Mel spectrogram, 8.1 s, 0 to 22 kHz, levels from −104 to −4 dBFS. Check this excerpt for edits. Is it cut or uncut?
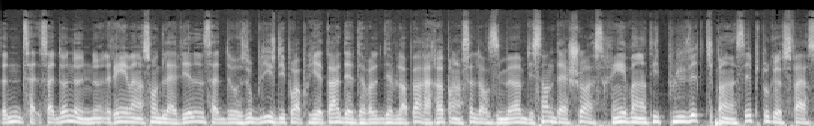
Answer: uncut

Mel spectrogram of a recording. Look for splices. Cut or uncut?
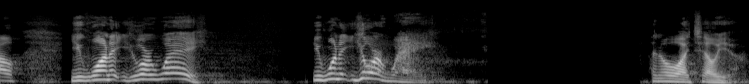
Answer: cut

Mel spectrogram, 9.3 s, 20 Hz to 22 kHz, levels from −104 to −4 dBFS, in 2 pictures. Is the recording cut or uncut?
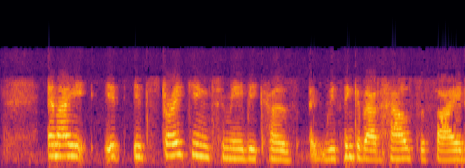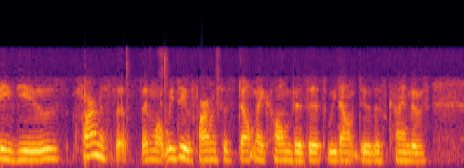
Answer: uncut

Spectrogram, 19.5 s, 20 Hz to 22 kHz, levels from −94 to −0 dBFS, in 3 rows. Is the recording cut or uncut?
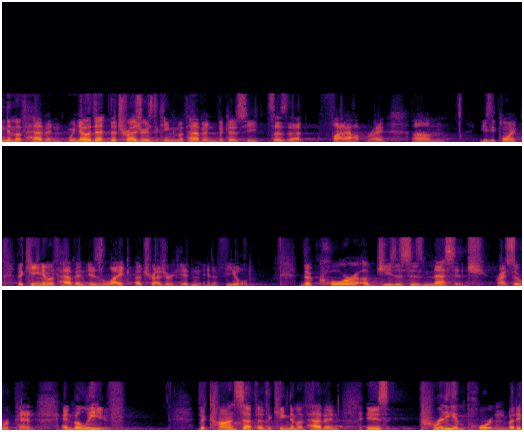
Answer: cut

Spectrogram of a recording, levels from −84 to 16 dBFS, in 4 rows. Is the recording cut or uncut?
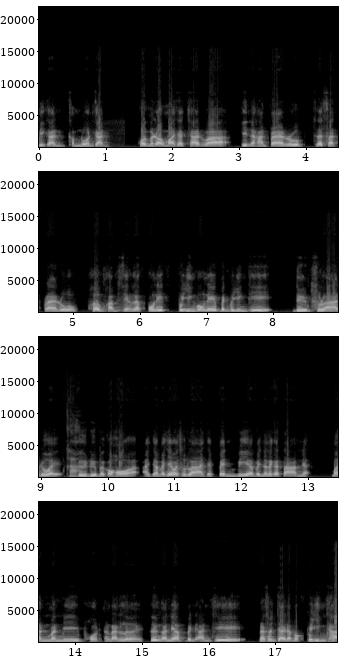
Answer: uncut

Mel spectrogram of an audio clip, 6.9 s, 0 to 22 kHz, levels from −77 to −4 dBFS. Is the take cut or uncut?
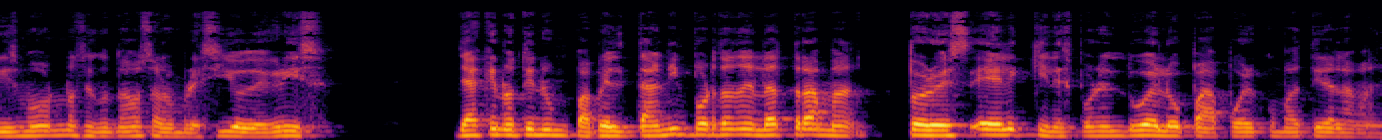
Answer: cut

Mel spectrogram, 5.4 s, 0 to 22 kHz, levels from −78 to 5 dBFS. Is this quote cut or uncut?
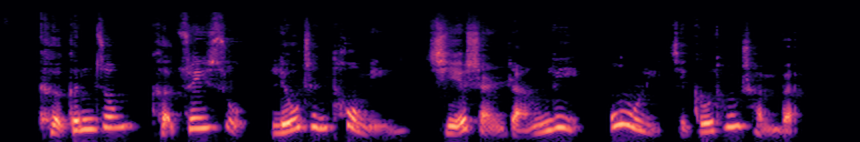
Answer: uncut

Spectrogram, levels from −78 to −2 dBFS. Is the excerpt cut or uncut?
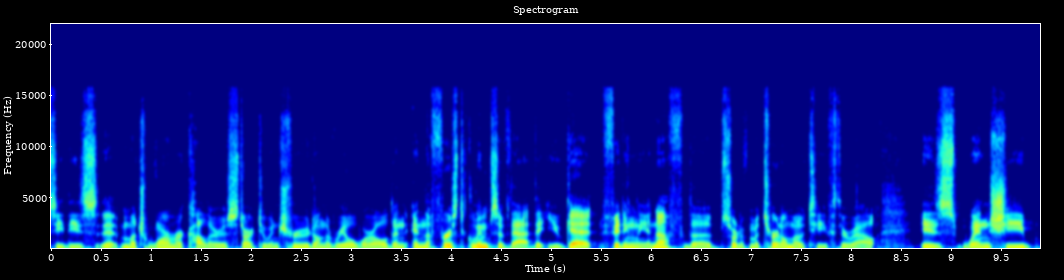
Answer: cut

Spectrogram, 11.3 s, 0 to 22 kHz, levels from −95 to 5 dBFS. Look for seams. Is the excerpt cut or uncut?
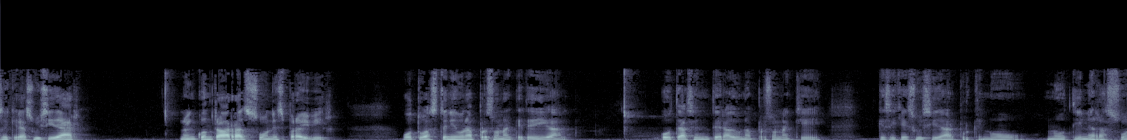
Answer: uncut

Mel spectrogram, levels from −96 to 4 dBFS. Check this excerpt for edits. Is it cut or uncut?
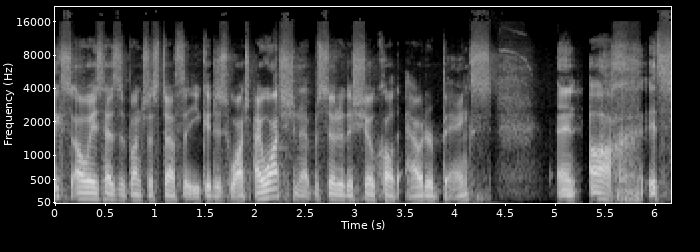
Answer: cut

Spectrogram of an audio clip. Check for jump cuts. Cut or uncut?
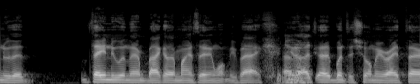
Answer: cut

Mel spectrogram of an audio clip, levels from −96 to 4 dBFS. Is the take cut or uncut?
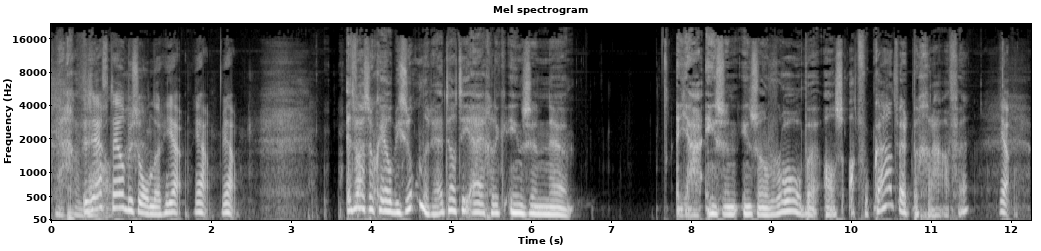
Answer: uncut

